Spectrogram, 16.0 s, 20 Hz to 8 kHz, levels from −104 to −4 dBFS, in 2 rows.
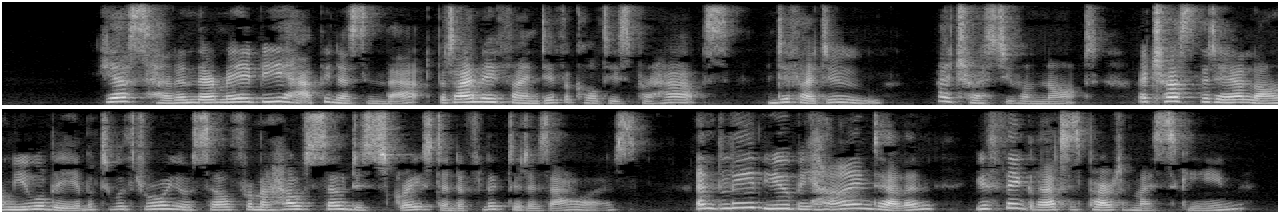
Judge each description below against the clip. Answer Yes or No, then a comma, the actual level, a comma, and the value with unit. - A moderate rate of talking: No, fast, 220 wpm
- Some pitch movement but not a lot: No, wide, 5.7 semitones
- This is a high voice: Yes, high, 220 Hz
